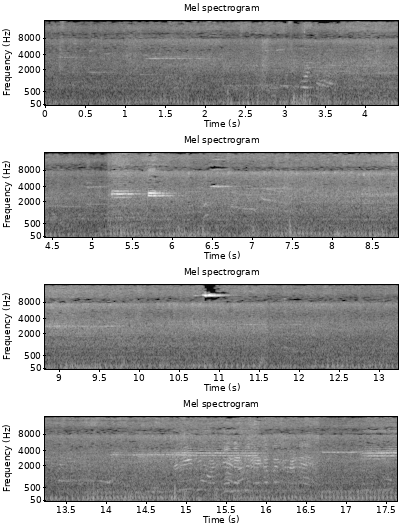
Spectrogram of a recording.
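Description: Motorbike engines rumble and putter nearby on a busy street.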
